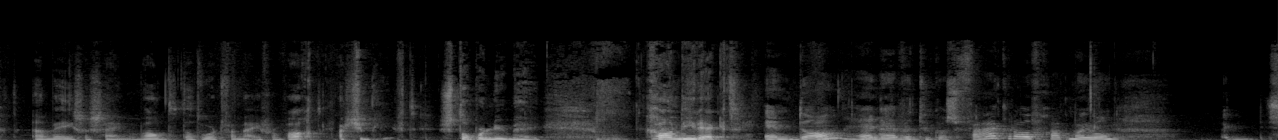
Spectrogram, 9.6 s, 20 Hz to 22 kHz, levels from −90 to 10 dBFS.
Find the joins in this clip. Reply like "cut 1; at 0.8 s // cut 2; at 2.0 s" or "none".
cut 1; at 2.5 s // cut 2; at 4.7 s // cut 3; at 6.6 s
